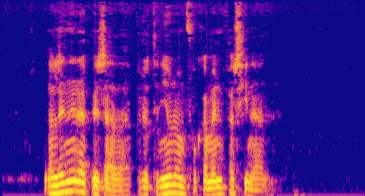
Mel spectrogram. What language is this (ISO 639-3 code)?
cat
